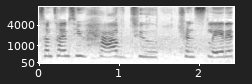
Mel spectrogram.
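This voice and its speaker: Noticeable background noise runs under a woman's raised, projected voice. She speaks at a moderate pace with a Visayan Filipino accent. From Philippines, Visayas. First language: Bisaya. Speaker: nurse. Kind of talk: interview testimony.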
